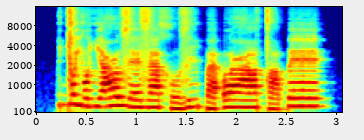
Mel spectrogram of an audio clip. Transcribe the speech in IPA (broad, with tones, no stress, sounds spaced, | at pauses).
ɟ ɔ˥ j ɔ˧ ʎ ɛ˧ ʕ u˥ z ɛ˧ z a˧ x o˩ z i˧ p a˩ ʔ ɔ˧ ʕ a˧ tˤ ɛ˩ p ɛ˥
